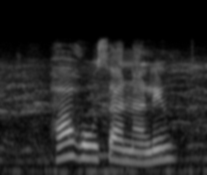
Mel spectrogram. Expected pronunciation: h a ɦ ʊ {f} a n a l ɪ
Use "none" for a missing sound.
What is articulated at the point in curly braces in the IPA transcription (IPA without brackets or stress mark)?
s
